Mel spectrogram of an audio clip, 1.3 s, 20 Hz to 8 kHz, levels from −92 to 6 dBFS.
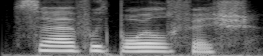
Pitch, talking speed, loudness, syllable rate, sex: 195 Hz, 180 wpm, -15 LUFS, 5.1 syllables/s, female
